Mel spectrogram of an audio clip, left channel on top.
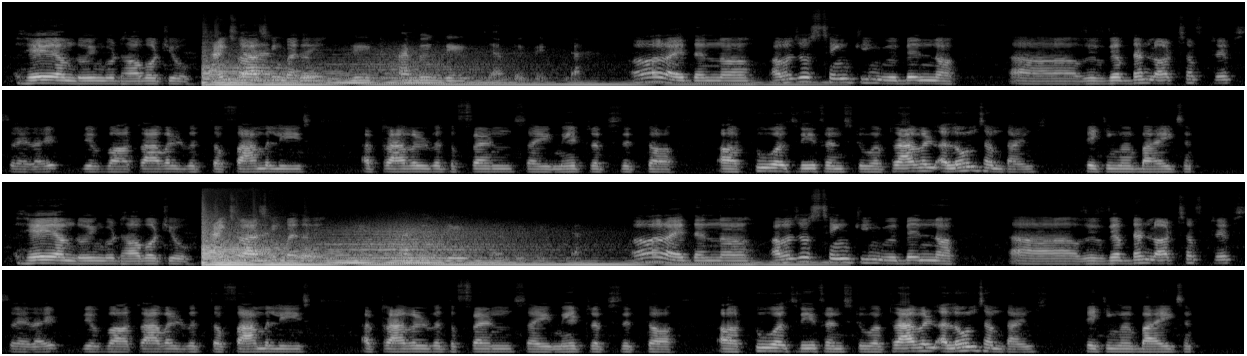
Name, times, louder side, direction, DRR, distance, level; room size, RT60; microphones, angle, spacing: voice 1, 0.1-3.3 6.3-9.5 10.1-13.0 13.2-15.5 16.0-16.9 17.1-19.1 19.6-22.8 23.3-24.3, equal, 15° right, 0.5 m, -28 dB
sound 1, 2.0-8.5, right 5 dB, 80° right, 0.3 m, -27 dB
voice 2, 2.3-5.8, left 3 dB, 80° left, 0.5 m, -33 dB
2.7 x 2.6 x 3.1 m
head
